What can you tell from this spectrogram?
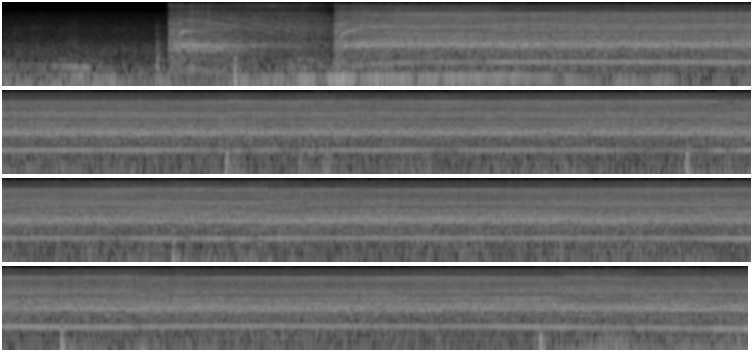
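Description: Corded electric drill starting up about two seconds in, then running at a steady speed with its bit against the plastic lid of a blue plastic drum.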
